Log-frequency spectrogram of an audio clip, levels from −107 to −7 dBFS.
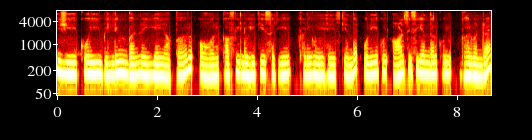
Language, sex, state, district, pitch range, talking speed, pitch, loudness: Marwari, female, Rajasthan, Nagaur, 155-170 Hz, 200 wpm, 160 Hz, -14 LUFS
